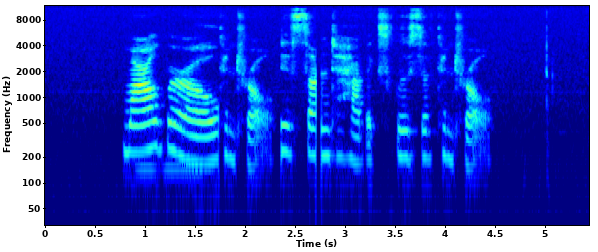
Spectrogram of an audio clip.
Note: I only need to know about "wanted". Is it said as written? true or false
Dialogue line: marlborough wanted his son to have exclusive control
false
